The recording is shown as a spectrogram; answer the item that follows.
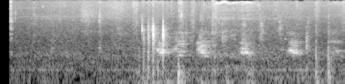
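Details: Pembroke Welsh Corgi puppy playing against a hand, giving a run of short, mid-pitched whiny yelps in roughly even steps over three seconds, with soft rustling and handling noise indoors.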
